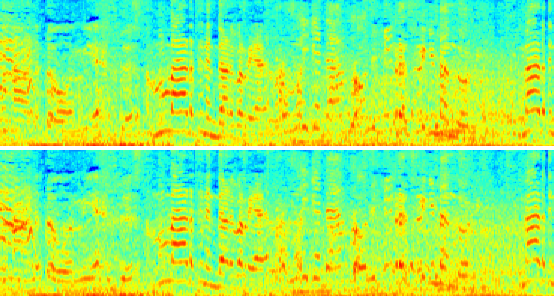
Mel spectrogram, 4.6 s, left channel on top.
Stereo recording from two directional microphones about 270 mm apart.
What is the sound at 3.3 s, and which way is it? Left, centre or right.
Speech, centre.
